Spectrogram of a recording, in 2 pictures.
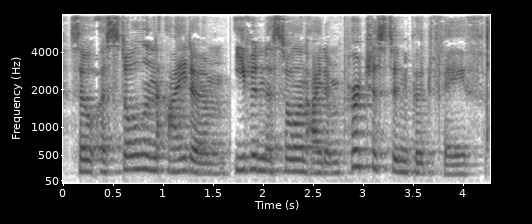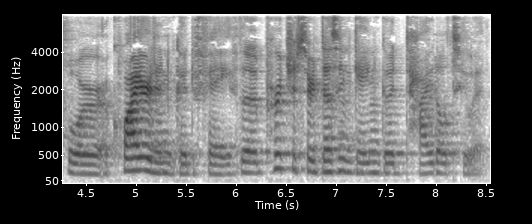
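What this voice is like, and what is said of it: American English accent. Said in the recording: “You can probably tell by my accent that I'm an American.”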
